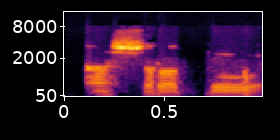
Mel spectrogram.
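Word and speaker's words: عشرة: Asyratu abwabin. Ya, asyratu abwabin. Betul. Kalau 10 bacanya asyra ya. Asyra atau asyratu. Kalau 11 asyara di fathah semua.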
